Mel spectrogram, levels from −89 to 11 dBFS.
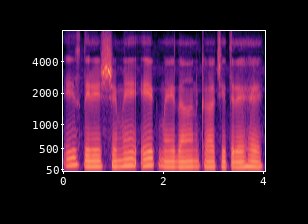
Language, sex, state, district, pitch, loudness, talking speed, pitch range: Hindi, male, Jharkhand, Ranchi, 115 Hz, -15 LUFS, 120 wpm, 110-135 Hz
